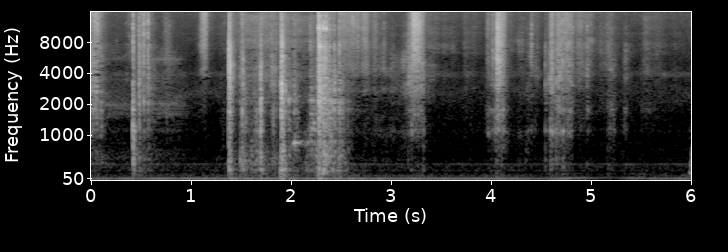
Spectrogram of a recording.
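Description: Sheets of patterned paper and cardstock being handled and shuffled over a paper trimmer: a string of short paper rustles and light taps.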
